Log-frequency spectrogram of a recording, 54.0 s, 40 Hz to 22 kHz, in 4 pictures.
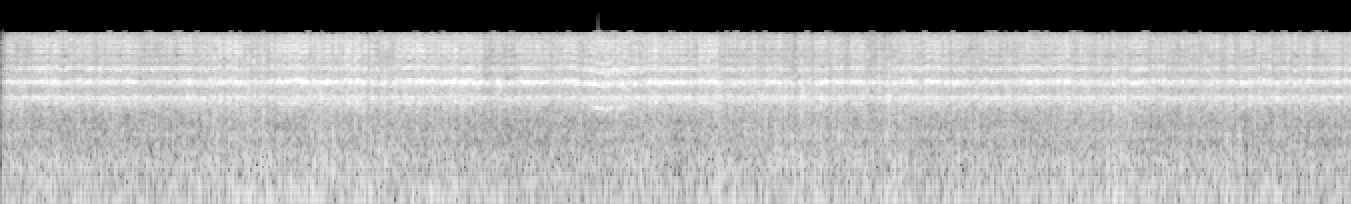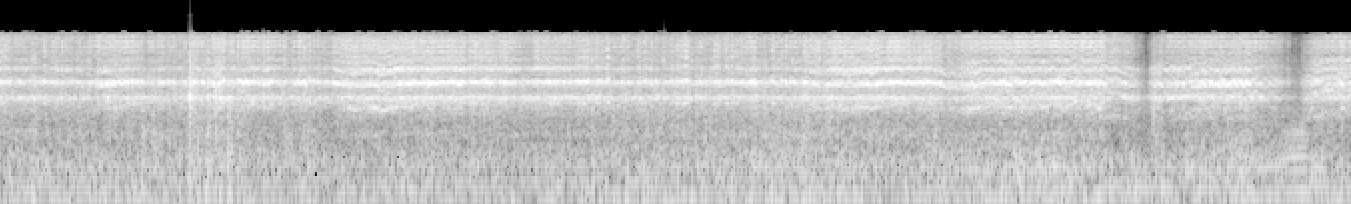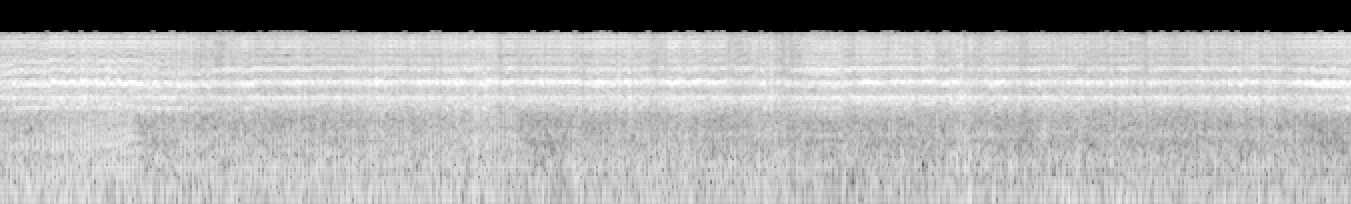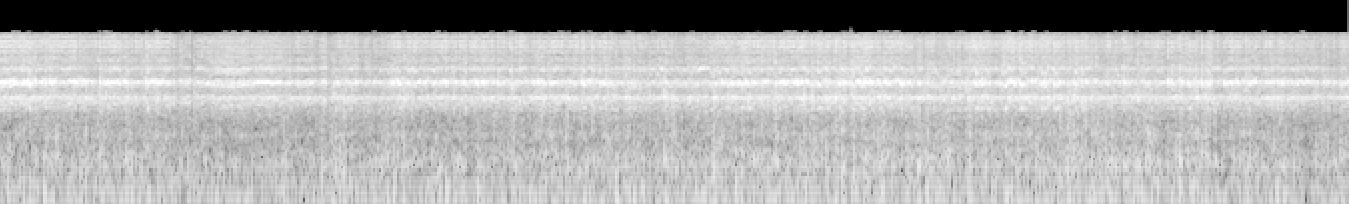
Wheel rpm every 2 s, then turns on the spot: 230, 240, 230, 230, 230, 230, 240, 230, 230, 230, 230, 220, 140, 120, 210, 230, 230, 220, 230, 230, 230, 230, 230, 220, 230, 220, 230.
none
